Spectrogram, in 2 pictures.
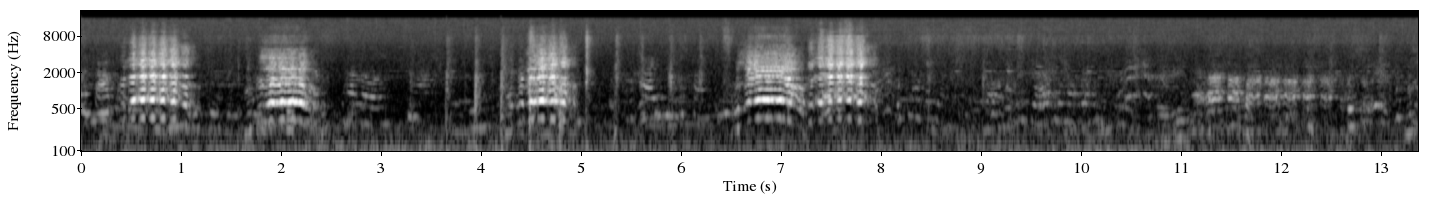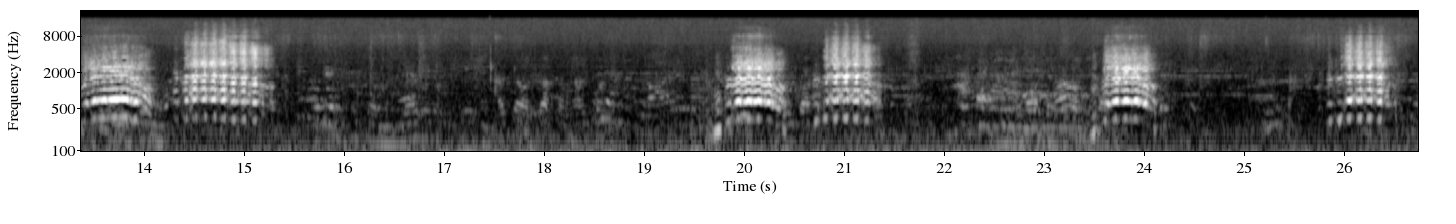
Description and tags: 20070619 161243 banjar geiten
Goats in the village of Banjar. Java, Indonesia.
- Recorded with iPod with iTalk internal mic.
Beeeeeh!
